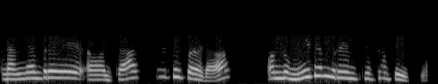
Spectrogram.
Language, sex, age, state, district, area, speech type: Kannada, female, 30-45, Karnataka, Udupi, rural, conversation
